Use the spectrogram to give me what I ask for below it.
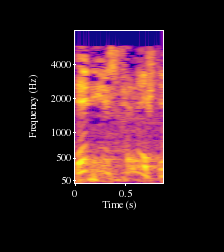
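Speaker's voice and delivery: high-pitched triumphant declaration; cry of victory. Shown as a demonstration. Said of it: "is a cry of victory".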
